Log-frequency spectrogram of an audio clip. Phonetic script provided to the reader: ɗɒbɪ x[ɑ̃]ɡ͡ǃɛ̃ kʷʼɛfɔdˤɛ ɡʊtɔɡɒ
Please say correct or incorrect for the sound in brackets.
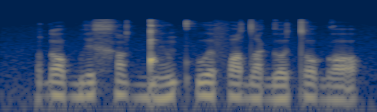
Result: correct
